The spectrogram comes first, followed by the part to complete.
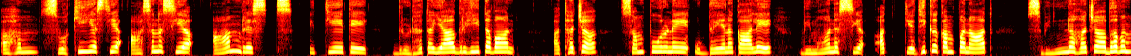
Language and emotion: Sanskrit, fearful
